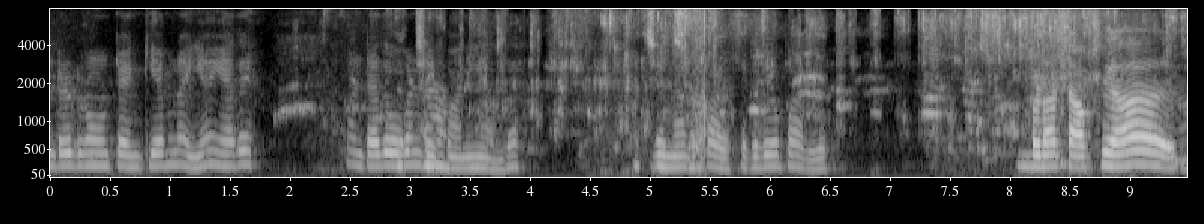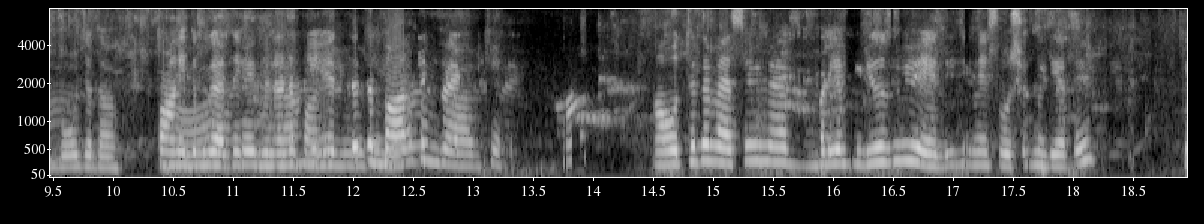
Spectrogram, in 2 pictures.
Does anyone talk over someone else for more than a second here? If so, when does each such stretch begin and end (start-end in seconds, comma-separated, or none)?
10.5-12.9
